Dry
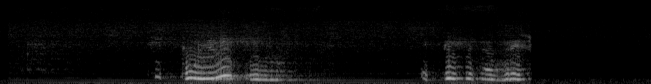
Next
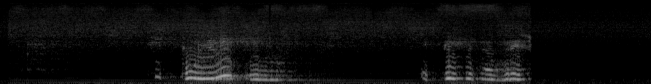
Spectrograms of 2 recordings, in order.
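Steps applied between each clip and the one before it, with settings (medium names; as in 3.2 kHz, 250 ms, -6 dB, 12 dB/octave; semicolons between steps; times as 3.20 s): treble shelf 3.1 kHz +11.5 dB; trim -3.5 dB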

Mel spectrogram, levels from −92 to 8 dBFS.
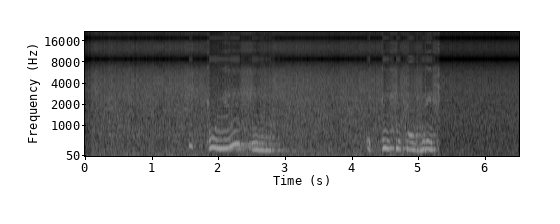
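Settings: peak limiter -32.5 dBFS, peak gain reduction 12 dB; sample-and-hold 5×; trim +4.5 dB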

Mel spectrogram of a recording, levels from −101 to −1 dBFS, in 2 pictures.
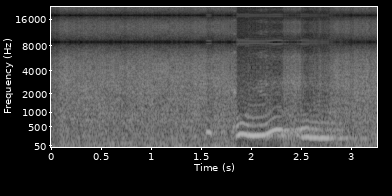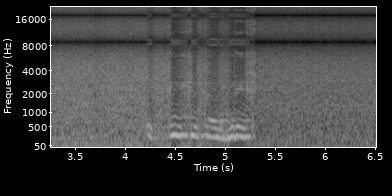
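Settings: peak limiter -36.5 dBFS, peak gain reduction 8.5 dB; trim +7.5 dB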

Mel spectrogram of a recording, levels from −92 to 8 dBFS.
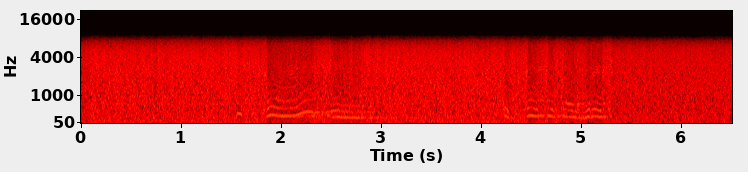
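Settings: CVSD coder 32 kbps; spectrum-flattening compressor 2:1; trim -1 dB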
